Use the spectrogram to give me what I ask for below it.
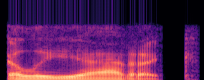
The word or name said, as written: Eleatic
